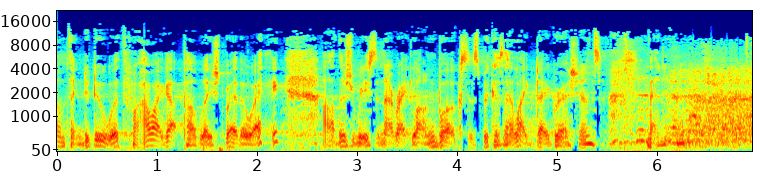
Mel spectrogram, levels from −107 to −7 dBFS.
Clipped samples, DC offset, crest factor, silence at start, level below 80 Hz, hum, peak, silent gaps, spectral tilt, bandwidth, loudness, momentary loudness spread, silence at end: under 0.1%; under 0.1%; 18 dB; 0 s; -48 dBFS; none; -4 dBFS; none; -3 dB/octave; 13.5 kHz; -21 LUFS; 3 LU; 0 s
